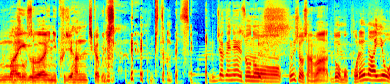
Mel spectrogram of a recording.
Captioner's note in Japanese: 笑い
